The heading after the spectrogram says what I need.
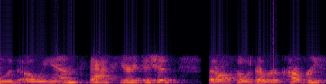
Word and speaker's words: DHSES: commonly referred to as the acronym dhses pronounced dishes this presentation and the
